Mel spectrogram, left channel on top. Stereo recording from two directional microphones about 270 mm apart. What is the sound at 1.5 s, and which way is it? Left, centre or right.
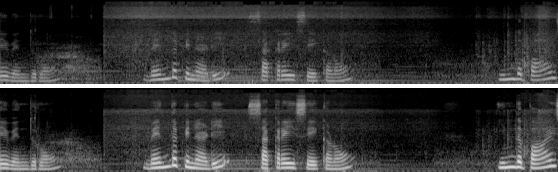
A woman's voice, right.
